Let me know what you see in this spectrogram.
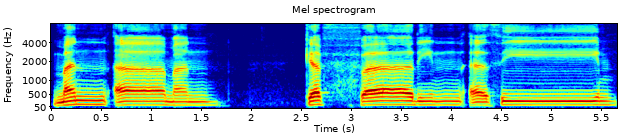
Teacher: لاحظوا أنني عندما أنطق الأمثلة لا أزيد في زمن النون، يعني ولا أجعل دمجا بين النون والهمزة، بل تبقى النون مستقلة تمام الاستقلال عن الهمزة ولا زيادة في غنتها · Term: الإظهار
